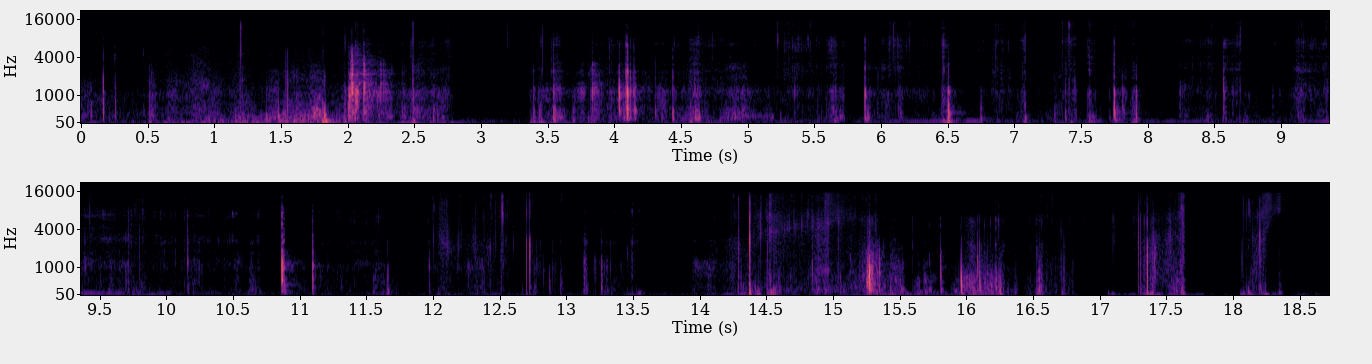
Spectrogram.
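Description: Pink foam-bead slime being squeezed and stretched by hand around a wired earphone microphone buried in it, heard right at the microphone: irregular crackles, pops and squelches of the beads and stretching slime, with a few louder bursts.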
